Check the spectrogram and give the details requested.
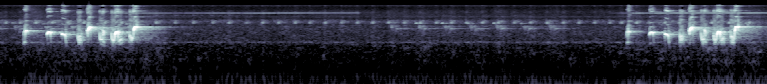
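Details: Two short, quick-opening phrases from a red-whiskered bulbul, each a bubbly cascade of warbled notes, separated by several seconds of near silence with a faint, regular ticking.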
